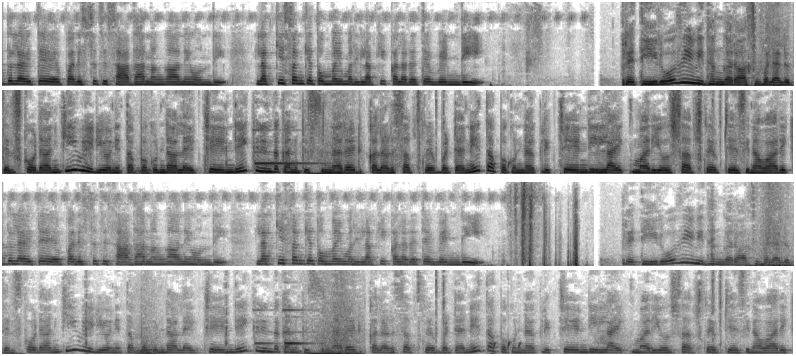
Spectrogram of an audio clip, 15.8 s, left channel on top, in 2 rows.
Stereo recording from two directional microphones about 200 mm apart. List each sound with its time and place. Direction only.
0.0 s a woman's voice: 40° left (ahead or behind)
6.1 s speech: 65° left (ahead or behind)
